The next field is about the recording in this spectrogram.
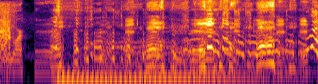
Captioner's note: evil chuckling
